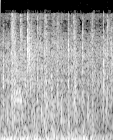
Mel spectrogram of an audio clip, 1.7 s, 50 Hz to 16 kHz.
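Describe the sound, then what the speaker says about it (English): A giant explosion erupts on the Battlefield 2042 map Loka, a dense continuous roar of low rumble and crackling debris that holds steady at close range for the whole stretch. "there's just a giant explosion in front of us"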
